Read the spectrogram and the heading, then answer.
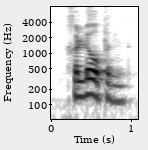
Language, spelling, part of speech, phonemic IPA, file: Dutch, gelopen, verb, /ˌɣəˈloː.pə(n)/, Nl-gelopen.ogg
- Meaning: 1. to walk 2. to run 3. past participle of lopen 4. past participle of gelopen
